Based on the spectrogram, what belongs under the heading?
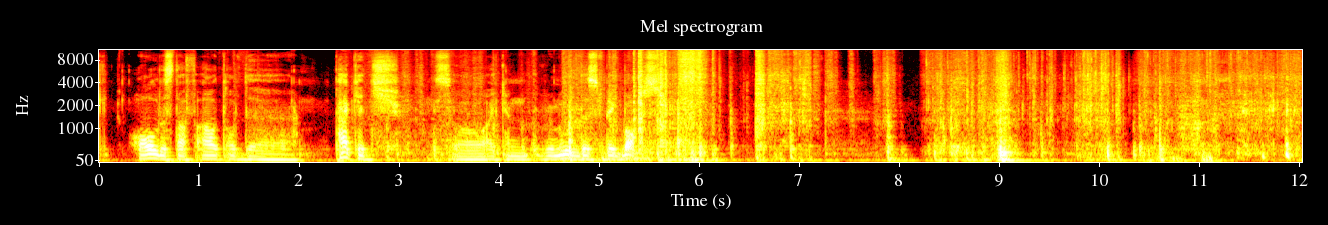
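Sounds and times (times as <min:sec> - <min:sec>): packaging crinkling: 0:04.6 - 0:12.0.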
